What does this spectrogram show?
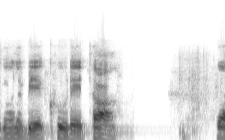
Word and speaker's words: coup d'état: And so you think there's going to be a coup d'état?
